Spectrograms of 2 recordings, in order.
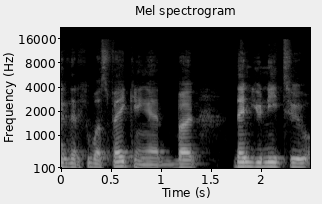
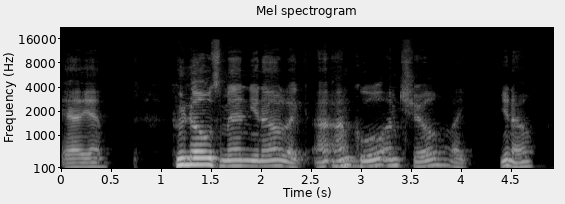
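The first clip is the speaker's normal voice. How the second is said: acted, calm, collected, laid-back, easygoing, very unbothered; 4 semitones higher than usual. Retelling a character's reply to Armin's question, mock calm and collected. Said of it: "his response is like calm and collected".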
